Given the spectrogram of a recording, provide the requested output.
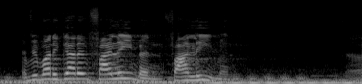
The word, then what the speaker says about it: Philemon: got it finally man Philemon some folks might pronounce it filamon but all right y'all with me and we're going to read Verses 4 through 18.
